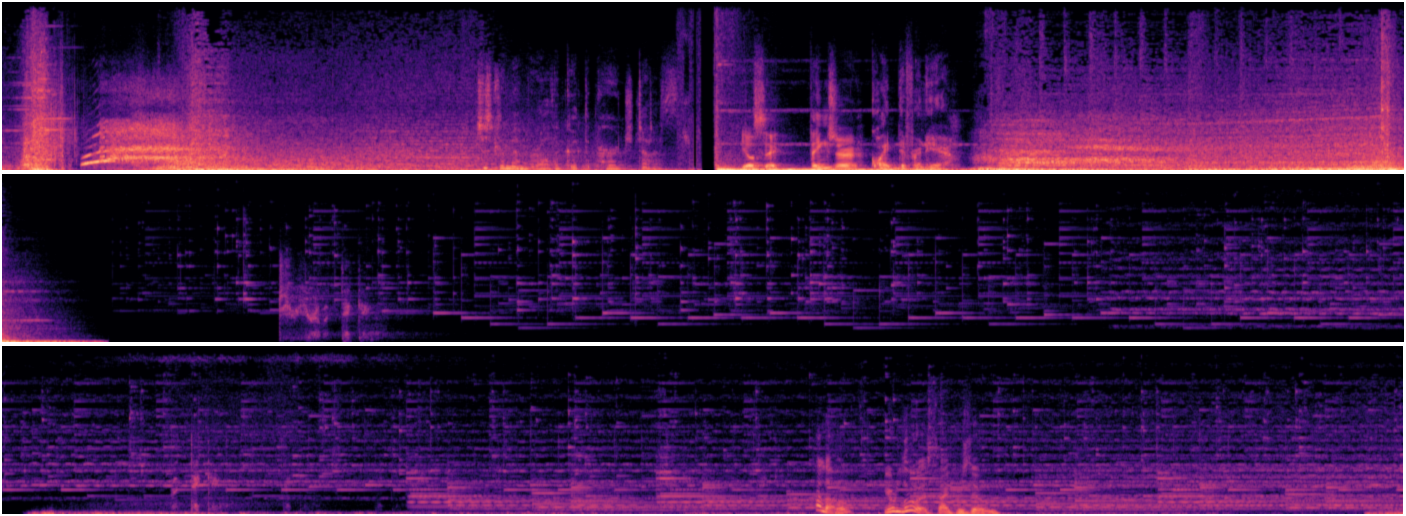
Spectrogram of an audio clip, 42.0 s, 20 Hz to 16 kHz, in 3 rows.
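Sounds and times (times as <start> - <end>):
rumbling trailer score with heavy bass: 7.1 - 15.0
high tinkling chime tones: 7.4 - 11.0, 14.2 - 42.0.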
